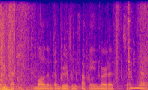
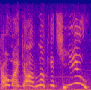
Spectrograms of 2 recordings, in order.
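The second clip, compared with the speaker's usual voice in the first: much higher, overjoyed pet voice; excited dog voice; slower than usual. Pretend. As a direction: squeal it out like a dog thrilled to see you. Excited dog greeting visitor.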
